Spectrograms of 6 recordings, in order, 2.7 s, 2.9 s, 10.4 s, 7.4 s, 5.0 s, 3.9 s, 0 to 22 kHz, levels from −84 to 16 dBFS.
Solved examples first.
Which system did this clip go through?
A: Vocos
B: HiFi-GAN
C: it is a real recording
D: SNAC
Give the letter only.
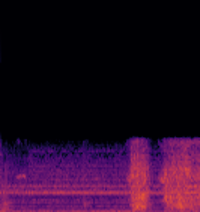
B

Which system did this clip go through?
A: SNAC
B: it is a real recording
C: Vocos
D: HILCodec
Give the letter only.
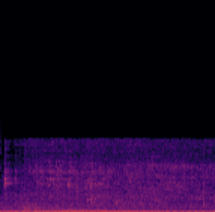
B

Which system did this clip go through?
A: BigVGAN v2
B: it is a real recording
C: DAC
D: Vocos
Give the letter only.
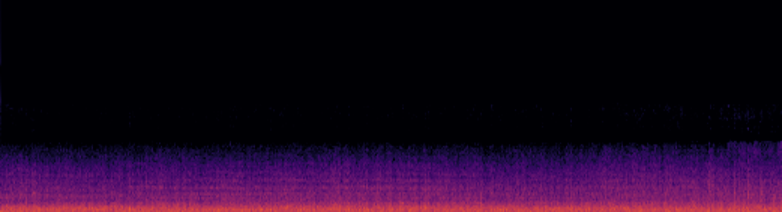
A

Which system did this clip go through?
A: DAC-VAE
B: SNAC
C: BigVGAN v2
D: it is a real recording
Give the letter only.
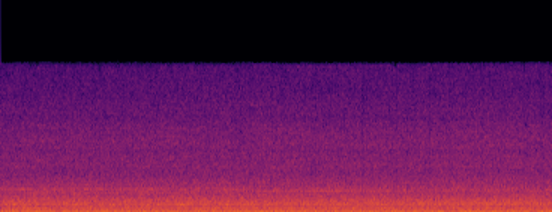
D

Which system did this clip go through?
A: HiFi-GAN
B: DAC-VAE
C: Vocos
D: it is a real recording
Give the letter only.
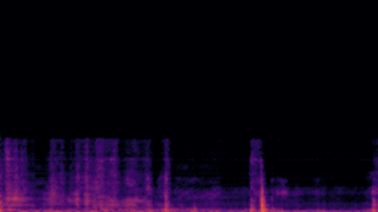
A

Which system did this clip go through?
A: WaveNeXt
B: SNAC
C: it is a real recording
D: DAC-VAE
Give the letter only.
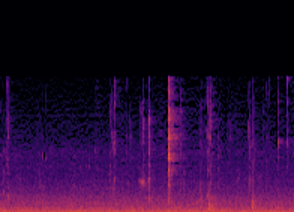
C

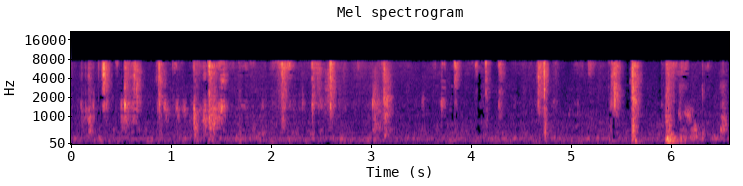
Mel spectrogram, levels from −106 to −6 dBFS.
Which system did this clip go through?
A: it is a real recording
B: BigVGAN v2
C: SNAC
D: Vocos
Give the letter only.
D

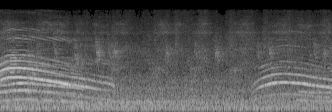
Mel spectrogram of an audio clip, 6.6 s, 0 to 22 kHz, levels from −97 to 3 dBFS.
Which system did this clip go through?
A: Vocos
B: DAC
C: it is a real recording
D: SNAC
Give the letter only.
C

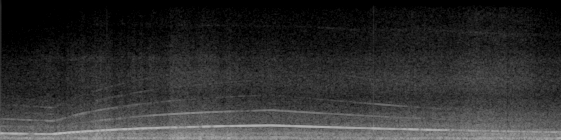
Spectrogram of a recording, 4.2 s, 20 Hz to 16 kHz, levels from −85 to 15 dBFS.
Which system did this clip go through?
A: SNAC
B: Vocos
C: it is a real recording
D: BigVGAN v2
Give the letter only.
C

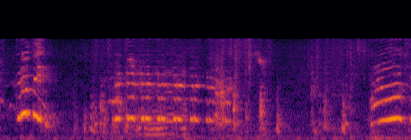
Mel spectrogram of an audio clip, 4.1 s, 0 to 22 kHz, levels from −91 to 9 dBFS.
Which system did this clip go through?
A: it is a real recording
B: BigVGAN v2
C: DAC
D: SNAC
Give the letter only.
C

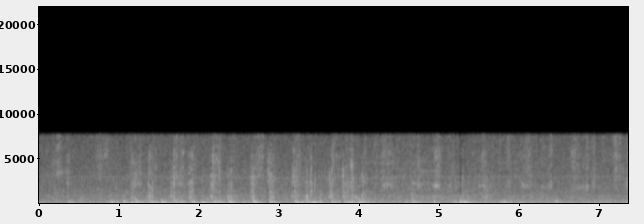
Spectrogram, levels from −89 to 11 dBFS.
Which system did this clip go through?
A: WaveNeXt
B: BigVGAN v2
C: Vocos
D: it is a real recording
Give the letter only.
D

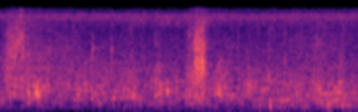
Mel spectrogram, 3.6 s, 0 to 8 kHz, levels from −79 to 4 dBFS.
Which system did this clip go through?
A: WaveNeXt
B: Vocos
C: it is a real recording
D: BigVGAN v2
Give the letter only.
C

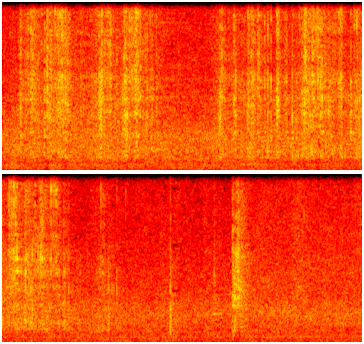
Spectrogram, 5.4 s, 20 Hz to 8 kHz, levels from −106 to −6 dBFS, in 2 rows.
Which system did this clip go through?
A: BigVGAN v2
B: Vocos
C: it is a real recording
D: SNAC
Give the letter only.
C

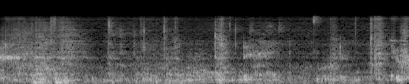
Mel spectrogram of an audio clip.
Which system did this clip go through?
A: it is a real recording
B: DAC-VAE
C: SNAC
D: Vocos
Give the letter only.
C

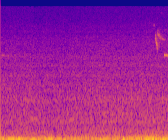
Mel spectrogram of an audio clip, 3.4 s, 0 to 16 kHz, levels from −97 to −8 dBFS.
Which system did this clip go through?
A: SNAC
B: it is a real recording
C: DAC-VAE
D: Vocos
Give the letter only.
B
